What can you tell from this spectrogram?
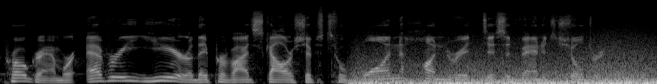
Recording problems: wind noise on the microphone; heavy; from 3.5 s on; 4 dB below the speech

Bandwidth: 15 kHz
